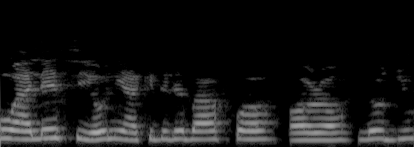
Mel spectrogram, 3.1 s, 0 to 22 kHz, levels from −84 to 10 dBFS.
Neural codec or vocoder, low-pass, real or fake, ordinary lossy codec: none; 7.2 kHz; real; none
